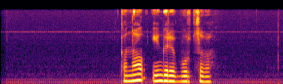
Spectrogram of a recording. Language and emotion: Russian, neutral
